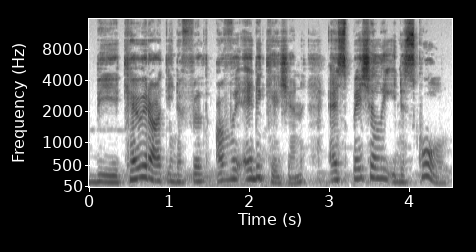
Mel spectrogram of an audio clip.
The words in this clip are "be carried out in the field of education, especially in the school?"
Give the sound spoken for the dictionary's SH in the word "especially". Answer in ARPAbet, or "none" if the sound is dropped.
SH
